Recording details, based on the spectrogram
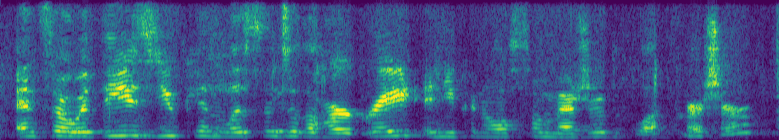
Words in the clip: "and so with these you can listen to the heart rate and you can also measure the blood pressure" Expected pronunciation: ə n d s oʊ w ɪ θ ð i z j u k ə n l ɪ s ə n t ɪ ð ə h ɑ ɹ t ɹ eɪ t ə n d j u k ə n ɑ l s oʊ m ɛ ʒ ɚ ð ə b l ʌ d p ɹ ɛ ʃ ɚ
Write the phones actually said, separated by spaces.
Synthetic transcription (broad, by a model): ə n s oʊ w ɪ ð i z j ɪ k ə n l ɪ s ə n t ɪ ð ə h ɑ ɹ t ɹ eɪ t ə n j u k ə n ɑ l s oʊ m ɛ ʒ ɚ ð ə b l ʌ d p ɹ ɛ ʃ ɚ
